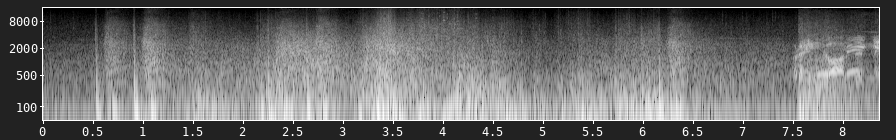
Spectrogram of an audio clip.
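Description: MiG jets carry out an airstrike in the Yuri's Revenge game, sending out a rolling run of heavy, rumbling explosions that swell and fade over several seconds, with game voices heard over them.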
